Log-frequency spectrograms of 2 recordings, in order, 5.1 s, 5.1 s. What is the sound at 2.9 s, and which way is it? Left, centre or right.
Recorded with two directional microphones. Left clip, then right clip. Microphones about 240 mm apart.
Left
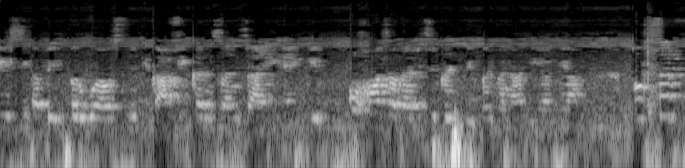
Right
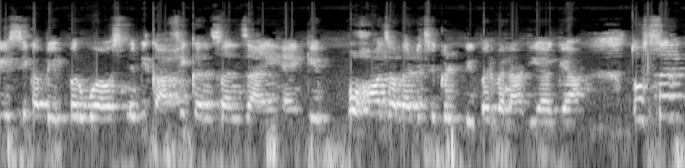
A woman's voice, right.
